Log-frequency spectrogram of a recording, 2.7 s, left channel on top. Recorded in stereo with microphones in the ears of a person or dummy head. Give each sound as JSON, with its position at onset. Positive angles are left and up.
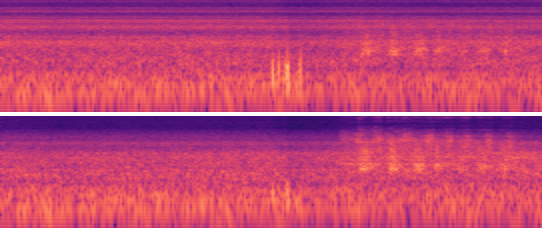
{"t": 0.0, "sound": "running water", "side_deg": 65, "distance_m": 2.5}
{"t": 1.7, "sound": "laughter", "side_deg": -60, "distance_m": 3.0}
